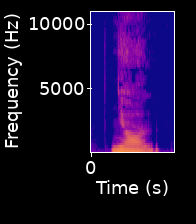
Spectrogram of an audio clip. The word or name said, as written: 년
